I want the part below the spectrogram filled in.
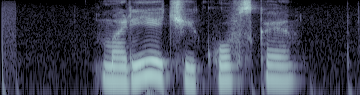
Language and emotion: Russian, neutral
